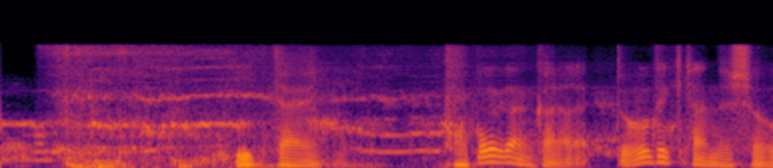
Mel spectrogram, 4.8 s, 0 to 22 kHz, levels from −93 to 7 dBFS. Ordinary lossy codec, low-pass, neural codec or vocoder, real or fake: none; 7.2 kHz; codec, 16 kHz in and 24 kHz out, 0.9 kbps, LongCat-Audio-Codec, four codebook decoder; fake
